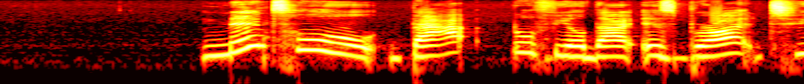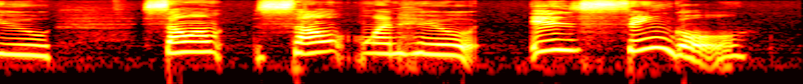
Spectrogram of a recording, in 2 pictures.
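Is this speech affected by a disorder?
Yes: stutter; stutter since age four; part-word repetitions, fillers, gets stuck on first word when saying own name; here repeated sounds, blocks.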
